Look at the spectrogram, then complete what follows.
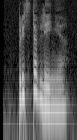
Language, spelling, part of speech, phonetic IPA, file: Russian, представление, noun, [prʲɪt͡stɐˈvlʲenʲɪje], Ru-представление.ogg
- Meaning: 1. introduction (a means, such as a personal letter, of presenting one person to another) 2. presentation, submission, introduction 3. performance, show 4. idea, notion, conception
